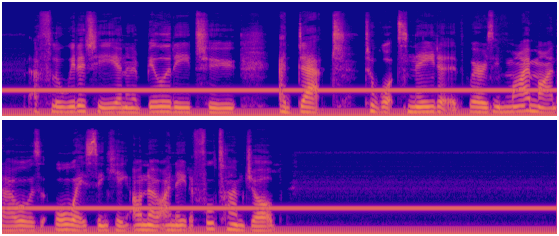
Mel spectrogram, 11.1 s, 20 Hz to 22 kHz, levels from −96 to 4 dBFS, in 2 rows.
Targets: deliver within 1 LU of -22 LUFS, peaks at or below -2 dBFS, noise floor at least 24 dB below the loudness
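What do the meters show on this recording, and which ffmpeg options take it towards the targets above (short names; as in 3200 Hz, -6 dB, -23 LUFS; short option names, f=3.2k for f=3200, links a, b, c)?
hum 50 Hz; harmonics up to 250 Hz; hum level -36 dBFS; steady tone 930 Hz; tone level -35 dBFS; loudness -31.0 LUFS; peak -11.5 dBFS; loudness target -22.0 LUFS
-> -af "bandreject=f=50:t=h:w=4,bandreject=f=100:t=h:w=4,bandreject=f=150:t=h:w=4,bandreject=f=200:t=h:w=4,bandreject=f=250:t=h:w=4"
-af "bandreject=f=930:w=30"
-af "volume=9dB"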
